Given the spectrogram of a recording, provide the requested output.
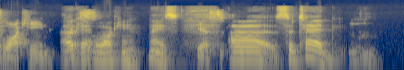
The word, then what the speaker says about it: Jacquin: It's just spelled weird. My mom got creative with my spelling. It is Joaquin.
